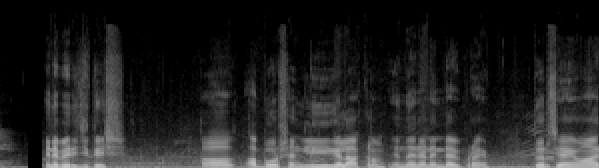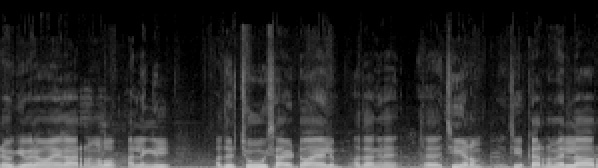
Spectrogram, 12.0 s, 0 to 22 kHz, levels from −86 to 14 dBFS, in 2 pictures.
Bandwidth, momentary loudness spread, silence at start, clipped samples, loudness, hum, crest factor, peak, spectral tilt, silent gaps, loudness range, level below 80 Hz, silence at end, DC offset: 15.5 kHz; 12 LU; 0 s; under 0.1%; -17 LUFS; none; 14 dB; -2 dBFS; -7 dB/octave; 0.27-0.41 s; 4 LU; -44 dBFS; 0 s; under 0.1%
